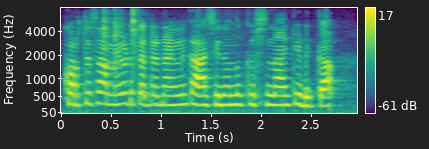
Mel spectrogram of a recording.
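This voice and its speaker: A woman's voice: sits high, little pitch movement, quick pace, fairly bright tone, slight background noise. Chatty young mother vlogging at home. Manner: chatty, coaxing, switches between talking to viewers and her child. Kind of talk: casual home vlog with her toddler. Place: home indoors.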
